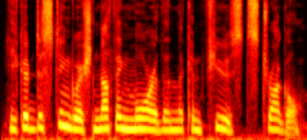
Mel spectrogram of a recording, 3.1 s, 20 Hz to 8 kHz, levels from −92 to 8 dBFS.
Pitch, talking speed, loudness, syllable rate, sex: 180 Hz, 175 wpm, -18 LUFS, 5.1 syllables/s, female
